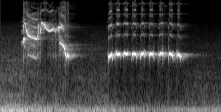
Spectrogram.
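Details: Orange-headed thrush giving a very high slurred whistle that swoops down. It follows this with a fast, even string of about nine repeated whistled notes.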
